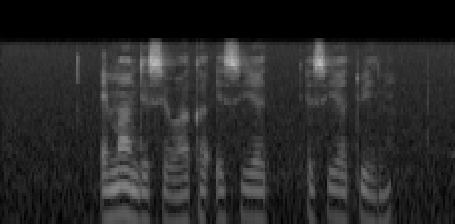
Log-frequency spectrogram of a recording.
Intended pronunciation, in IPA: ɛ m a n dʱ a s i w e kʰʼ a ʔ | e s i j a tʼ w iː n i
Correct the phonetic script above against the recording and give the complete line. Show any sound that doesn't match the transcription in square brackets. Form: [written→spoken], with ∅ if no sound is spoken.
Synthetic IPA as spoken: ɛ m a n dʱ [a→i] s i w [e→a] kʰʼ a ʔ | e s i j a tʼ w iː n i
